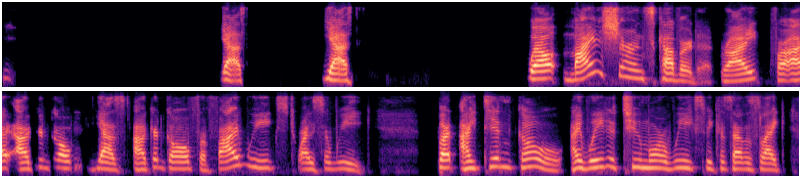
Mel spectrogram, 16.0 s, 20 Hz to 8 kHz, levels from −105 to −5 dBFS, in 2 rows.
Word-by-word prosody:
Y 240 Hz, -, -28 dB, 2.1 s
Yes. -, -, +1 dB, 0.8 s
Yes. -, -, +5 dB, 1.8 s
Well, 220 Hz, +1 st, +8 dB
my 195 Hz, +1 st, +5 dB
insurance 285 Hz, -, -1 dB
covered 180 Hz, -5 st, +1 dB
it, -, -, -20 dB
right? 170 Hz, +7 st, +2 dB
For 185 Hz, -, 0 dB
I 185 Hz, +3 st, +5 dB
I 185 Hz, +1 st, +5 dB
could 215 Hz, +2 st, -11 dB
go 210 Hz, -1 st, 0 dB, 0.2 s
Yes. 185 Hz, -4 st, -1 dB
I 175 Hz, 0 st, 0 dB
could 225 Hz, +3 st, -7 dB
go 195 Hz, -2 st, 0 dB
for 155 Hz, -5 st, -11 dB
5 195 Hz, -, +1 dB
weeks, 215 Hz, -5 st, -11 dB
twice 180 Hz, -6 st, -6 dB
a 190 Hz, -, -10 dB
week, 185 Hz, -4 st, -12 dB, 0.7 s
but 225 Hz, -1 st, +7 dB
I 205 Hz, +1 st, +2 dB
didn't 240 Hz, +1 st, -6 dB
go. 225 Hz, -11 st, -4 dB
I 210 Hz, -, +1 dB
waited 225 Hz, +2 st, -3 dB
2 240 Hz, -2 st, -4 dB
more 215 Hz, -1 st, -1 dB
weeks 215 Hz, +1 st, -9 dB
because 195 Hz, -1 st, -10 dB
I 190 Hz, -, +3 dB
was 180 Hz, -1 st, -12 dB
like, 170 Hz, -3 st, -2 dB
205 Hz, 140 wpm, -22 LUFS, 185-225 Hz, 2.1 s, Well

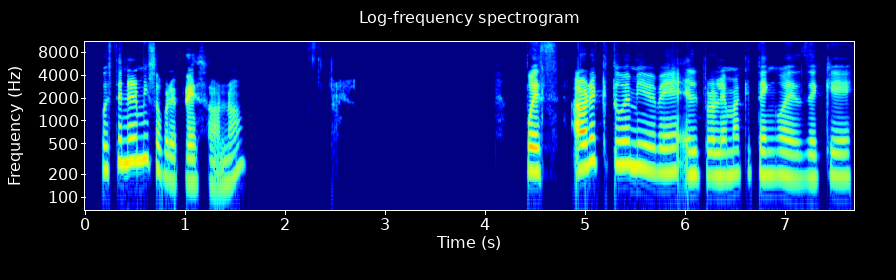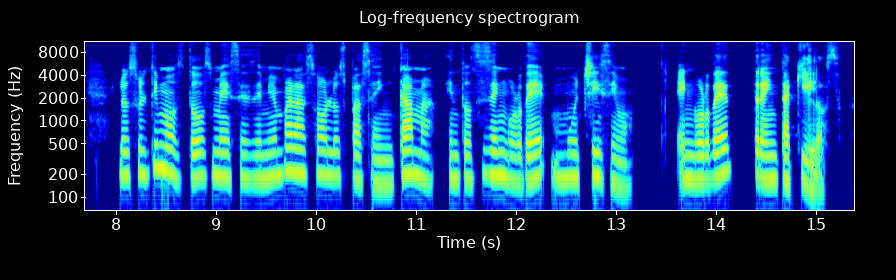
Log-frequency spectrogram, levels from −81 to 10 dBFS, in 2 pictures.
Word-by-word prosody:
pues, 235 Hz, -1 st, -4 dB
tener 290 Hz, +1 st, +5 dB
mi 320 Hz, +1 st, 0 dB
sobrepeso, 165 Hz, -, +1 dB
¿no? 160 Hz, -, -7 dB, 2.8 s
Pues, 225 Hz, -2 st, +5 dB
ahora 250 Hz, +5 st, +9 dB
que -, -, -11 dB
tuve 270 Hz, 0 st, +1 dB
mi 255 Hz, -1 st, 0 dB
bebé, 220 Hz, -1 st, 0 dB
el 200 Hz, 0 st, -2 dB
problema 195 Hz, +1 st, -1 dB
que 210 Hz, -, -16 dB
tengo 200 Hz, -2 st, -1 dB
es 180 Hz, -2 st, -1 dB
de 180 Hz, 0 st, -5 dB
que, 185 Hz, 0 st, -3 dB, 0.3 s
los 195 Hz, -1 st, -6 dB
últimos 210 Hz, -3 st, -4 dB
2 185 Hz, +1 st, -2 dB
meses 185 Hz, -2 st, -5 dB
de 180 Hz, -, -7 dB
mi 180 Hz, +1 st, -7 dB
embarazo 210 Hz, 0 st, -1 dB
los 195 Hz, -2 st, -8 dB
pasé 175 Hz, -2 st, -5 dB
en 150 Hz, 0 st, -9 dB
cama, 195 Hz, 0 st, +1 dB
entonces, 175 Hz, +3 st, -9 dB
engordé 180 Hz, -2 st, 0 dB
muchísimo. 180 Hz, -5 st, -5 dB, 0.4 s
Engordé 180 Hz, +5 st, +3 dB, 0.2 s
30 175 Hz, -3 st, +5 dB
kilos. 65 Hz, -, -3 dB
190 Hz, 135 wpm, -25 LUFS, 175-210 Hz, 2.8 s, ahora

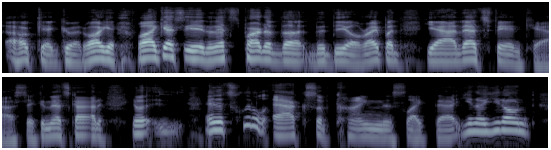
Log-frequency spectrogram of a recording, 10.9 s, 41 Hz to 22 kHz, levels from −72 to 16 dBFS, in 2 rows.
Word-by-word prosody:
Okay, 125 Hz, -4 st, -2 dB
good. 105 Hz, 0 st, -4 dB
Well, 135 Hz, +5 st, +5 dB
I 150 Hz, -, +7 dB
gue 140 Hz, -, +3 dB, 0.2 s
well, 155 Hz, -, +9 dB
I 165 Hz, -, +9 dB
guess, 180 Hz, +2 st, +5 dB
yeah, 150 Hz, -3 st, +5 dB
tha 130 Hz, -, 0 dB
that's 150 Hz, +2 st, 0 dB
part 150 Hz, -2 st, +5 dB
of 130 Hz, -5 st, 0 dB
the 120 Hz, -2 st, +2 dB
the 120 Hz, +2 st, -5 dB
deal, 115 Hz, -2 st, -1 dB
right? 125 Hz, +5 st, +2 dB
But, 120 Hz, -3 st, 0 dB, 0.2 s
yeah, 120 Hz, -1 st, +3 dB
that's 135 Hz, +3 st, +2 dB
fantastic 95 Hz, -3 st, -7 dB
and 120 Hz, -, -6 dB
that's 125 Hz, 0 st, -3 dB
kinda 130 Hz, -3 st, -2 dB, 0.3 s
you 155 Hz, -, -2 dB
know, 155 Hz, -, +1 dB
i -, -, -10 dB, 0.6 s
and 195 Hz, +3 st, +1 dB
it's 210 Hz, +5 st, -4 dB
little 310 Hz, -3 st, -6 dB
acts 130 Hz, 0 st, -1 dB
of 100 Hz, -, -8 dB
kindness 110 Hz, -5 st, -8 dB
like 95 Hz, -2 st, -8 dB
that. 105 Hz, +3 st, -7 dB
You 180 Hz, +3 st, -5 dB
know, 185 Hz, -, -1 dB
you 185 Hz, +3 st, -5 dB
don't 195 Hz, -5 st, -1 dB
125 Hz, 215 wpm, -21 LUFS, 115-150 Hz, 0.6 s, well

